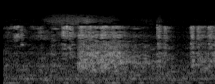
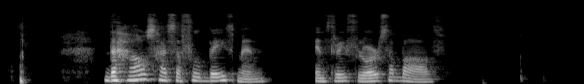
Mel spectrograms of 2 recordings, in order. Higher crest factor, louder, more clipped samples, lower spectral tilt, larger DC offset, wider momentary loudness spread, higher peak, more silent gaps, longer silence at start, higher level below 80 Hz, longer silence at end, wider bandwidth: about the same, 22 dB vs 24 dB; second, -29 LUFS vs -22 LUFS; neither; second, 1 dB/octave vs -6.5 dB/octave; neither; second, 10 LU vs 14 LU; second, -10 dBFS vs 0 dBFS; neither; second, 0.05 s vs 0.2 s; about the same, -56 dBFS vs -54 dBFS; second, 0 s vs 1.5 s; about the same, 11.5 kHz vs 11.5 kHz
